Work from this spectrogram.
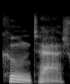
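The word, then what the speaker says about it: Countach: A countatch. Sam pronounced it correctly. Count Tash, which almost no one did.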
